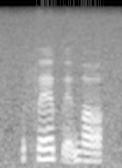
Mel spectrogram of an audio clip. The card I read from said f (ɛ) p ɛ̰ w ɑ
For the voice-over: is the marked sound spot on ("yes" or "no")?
yes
